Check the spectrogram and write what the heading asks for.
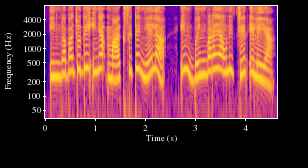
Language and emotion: Santali, fearful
